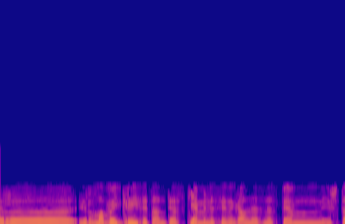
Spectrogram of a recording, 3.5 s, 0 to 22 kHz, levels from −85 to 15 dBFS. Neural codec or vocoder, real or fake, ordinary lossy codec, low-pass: none; real; AAC, 16 kbps; 7.2 kHz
